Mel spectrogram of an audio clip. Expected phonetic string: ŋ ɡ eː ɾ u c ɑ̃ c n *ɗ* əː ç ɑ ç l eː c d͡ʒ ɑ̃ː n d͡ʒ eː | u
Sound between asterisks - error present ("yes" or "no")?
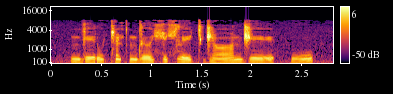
yes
